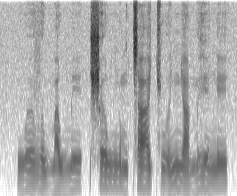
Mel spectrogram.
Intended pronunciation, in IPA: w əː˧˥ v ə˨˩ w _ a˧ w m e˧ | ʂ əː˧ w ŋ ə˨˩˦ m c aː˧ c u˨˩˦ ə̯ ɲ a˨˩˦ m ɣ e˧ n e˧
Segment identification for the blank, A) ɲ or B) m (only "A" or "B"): B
